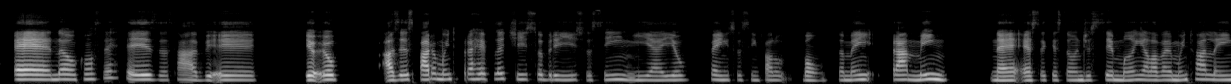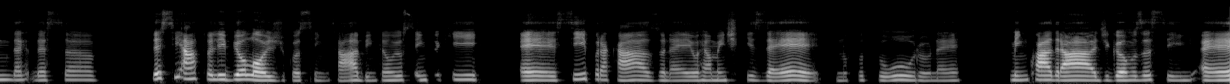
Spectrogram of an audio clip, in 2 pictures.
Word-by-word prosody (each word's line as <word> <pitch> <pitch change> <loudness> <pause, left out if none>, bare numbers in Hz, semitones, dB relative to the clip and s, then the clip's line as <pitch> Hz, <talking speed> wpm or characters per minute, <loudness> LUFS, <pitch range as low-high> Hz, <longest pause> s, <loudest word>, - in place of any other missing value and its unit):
É, 225 -1 +8
não, 230 0 0
com 240 +2 -6
certeza, 225 -7 -1
sabe? 200 -1 -5 0.9
Eu 205 - +5
eu 220 0 +4 0.4
às 195 +1 +2
vezes 220 +1 -1
paro 225 +3 +2
muito 240 +1 -4
para 245 - -6
refletir 245 -1 -5
sobre 225 -2 -8
isso, 210 0 -9
assim, 215 +2 -6
e 200 0 -6
aí 195 0 -5
eu 205 0 -5 0.2
penso, 210 -1 -6
assim, 205 -1 -14
falo: 200 0 -11
"Bom, 190 -2 -6
também 210 +4 -4 0.2
para 220 0 +3
mim, 220 +1 +2 0.4
né, 195 0 +2
essa 195 +2 -4
questão 200 0 -9
de 200 0 -4
ser 205 +2 -6
mãe, 200 +2 -4
ela 205 -1 -3
vai 205 0 -5
muito 215 +4 -5
além 215 -2 -3
da 205 0 -5
dessa 205 0 -9 0.6
desse 280 +7 +2
ato 255 0 +5
ali 225 0 +4
biológico, 195 -4 +5
assim.", 180 0 -10
sabe, 180 +1 -2
então 190 +2 -6
eu 200 - -4
sinto 200 +2 -10
que, 220 -1 -5 0.8
se 235 +7 -3
por 230 -3 -7
acaso 195 -1 -1
não 180 -1 -8
é 180 0 -5
eu, 185 - -2
realmente 190 0 -6
quiser 185 -1 +1 0.2
no 175 0 -16
futuro, 190 -1 -5
né, 175 +1 -11 0.5
me 205 -1 -2
enquadrar 200 -2 +7
digamos, 195 +1 +1
assim, 200 -2 -6
é 195 +1 +6
200 Hz, 155 wpm, -24 LUFS, 195-220 Hz, 0.9 s, É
